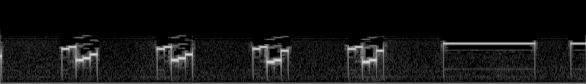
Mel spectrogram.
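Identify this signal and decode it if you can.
Five-tone selective call (ZVEI), heard as quick runs of five tones, tones of about 70 ms. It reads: 89235 89235 89127 89127
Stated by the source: ZVEI five-tone selective call received on SDR.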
